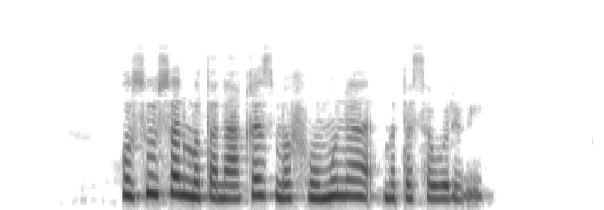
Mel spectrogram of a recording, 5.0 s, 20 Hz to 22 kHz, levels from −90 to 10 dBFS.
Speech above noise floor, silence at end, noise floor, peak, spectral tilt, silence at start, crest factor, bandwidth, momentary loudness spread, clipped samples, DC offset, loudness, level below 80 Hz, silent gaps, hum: over 70 dB; 1 s; under -90 dBFS; -4 dBFS; -6.5 dB/octave; 1 s; 18 dB; 7.2 kHz; 9 LU; under 0.1%; under 0.1%; -21 LUFS; -82 dBFS; none; none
